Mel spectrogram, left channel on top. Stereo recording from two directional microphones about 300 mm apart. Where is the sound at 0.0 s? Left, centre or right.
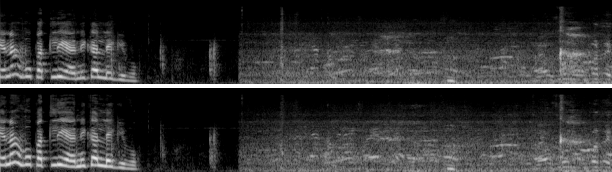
Centre.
